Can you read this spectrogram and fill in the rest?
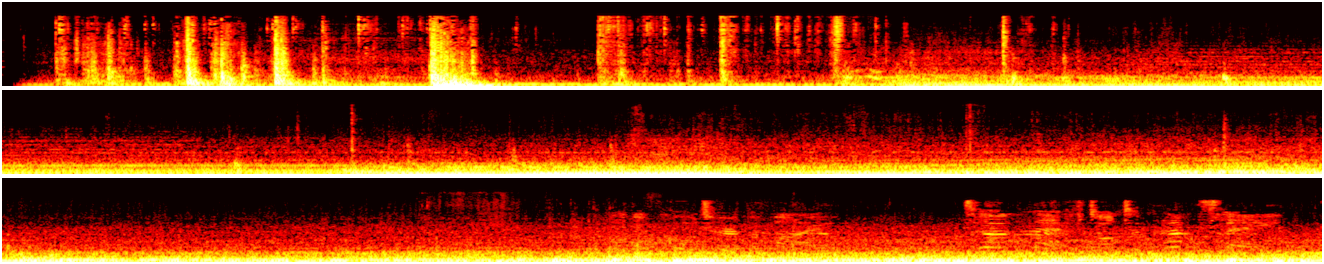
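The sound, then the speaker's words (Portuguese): Keys jangle and clatter, then a car engine starts and settles into a steady low rumble as the car leaves home early, driving toward West Brom near Birmingham in central England, with a voice talking over the road noise. “Estou aqui no carro”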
